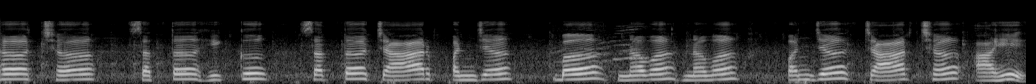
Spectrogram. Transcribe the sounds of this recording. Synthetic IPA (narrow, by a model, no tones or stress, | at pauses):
ɐt͡ʃʰɐ | sɐt̪ːəɦɪk | sɐt̪ːət͡ʃaːɾpɐ̃ɲd͡ʒə | bənɐʋnɐʋə | pɐ̃ɲd͡ʒət͡ʃaːɾt͡ʃʰɐaːɦe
